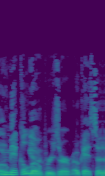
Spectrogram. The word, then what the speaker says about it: Michelob: Um this is their uh is it Michelone? Michelone Reserve. Uh Michelob is pronounced Michelob Reserve.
